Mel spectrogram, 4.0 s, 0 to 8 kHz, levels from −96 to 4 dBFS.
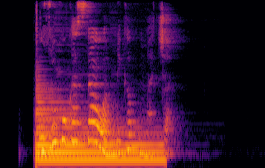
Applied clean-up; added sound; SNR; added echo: none; Electric guitar / Strum; -3 dB; reverberation time 0.4 s.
